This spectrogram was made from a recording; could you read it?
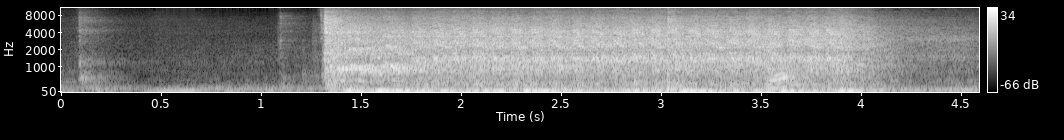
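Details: Dodge Dakota R/T 5.9L Magnum V8, new heads and cam, cranked with a spare plug in cylinder 1 to check spark; fuel pressure present, spark present. Steady cranking about three seconds with no catch or firing; crank-no-start.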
